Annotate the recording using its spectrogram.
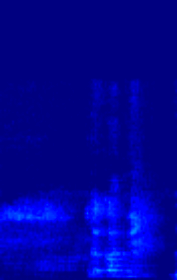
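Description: A young boy speaks briefly nearby.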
